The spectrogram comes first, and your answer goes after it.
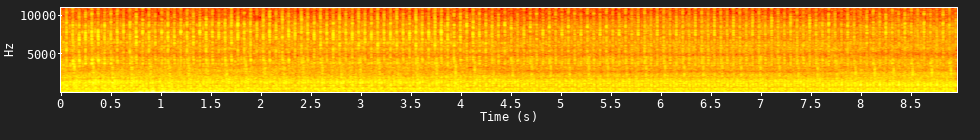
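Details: Audi A4 3.0 TDI (CRTC engine), cold with oil temperature below 60 °C, idling: a hard, steady knock of about 2–3 per second over a busy diesel clatter. The cause is unclear.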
